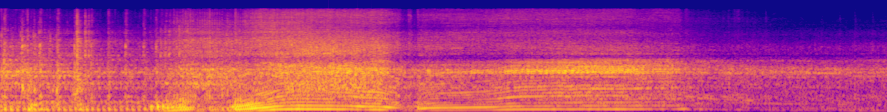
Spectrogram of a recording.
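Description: A motorbike engine revs up hard and rides away, fading into the distance.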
